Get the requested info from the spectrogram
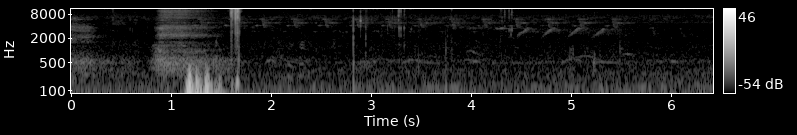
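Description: Faint birds chirping in the background, a run of short falling chirps. About a second in, one brief loud noise close to the microphone.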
